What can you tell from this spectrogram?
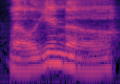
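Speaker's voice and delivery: lightly put-on Blackpool woman's voice; Blackpool accent. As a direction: dodge the question with a hint of Blackpool accent. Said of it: "is that a Blackpool accent you've got".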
